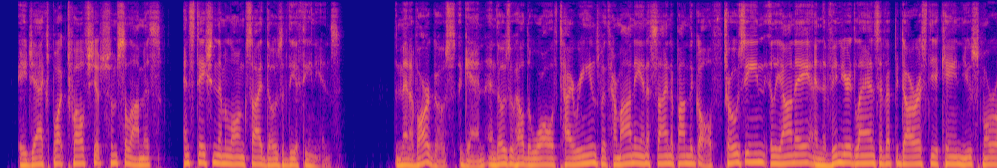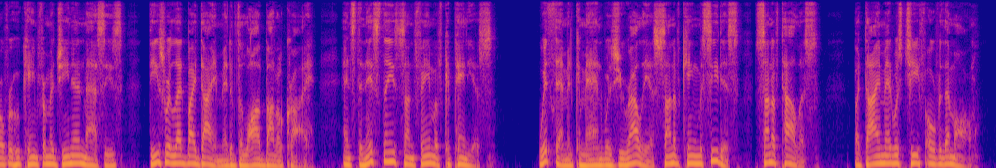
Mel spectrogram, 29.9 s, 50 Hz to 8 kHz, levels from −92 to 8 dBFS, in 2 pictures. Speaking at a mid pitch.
No: low, 120 Hz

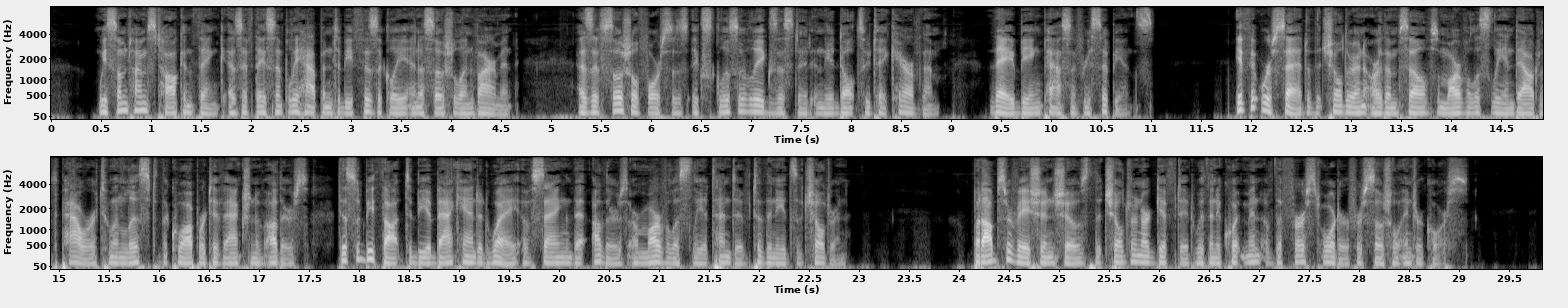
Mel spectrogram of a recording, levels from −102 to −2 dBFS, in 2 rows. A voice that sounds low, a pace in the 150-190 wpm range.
Yes: low, 105 Hz; average, 185 wpm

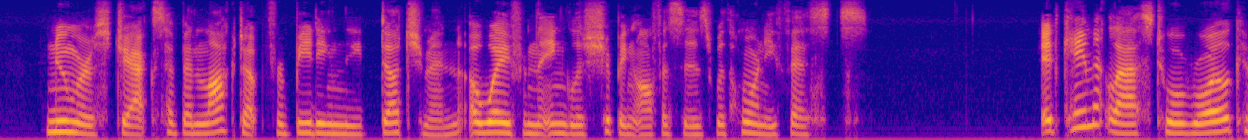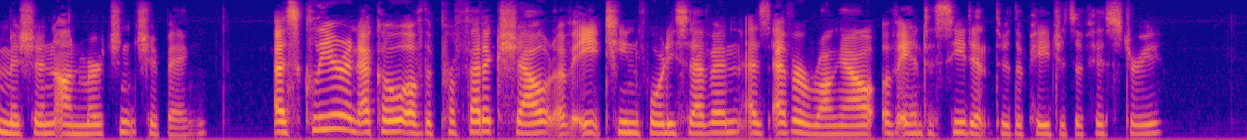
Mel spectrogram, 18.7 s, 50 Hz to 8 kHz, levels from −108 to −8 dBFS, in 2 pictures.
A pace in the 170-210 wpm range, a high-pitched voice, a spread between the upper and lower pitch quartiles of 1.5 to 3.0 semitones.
Yes: average, 175 wpm; high, 200 Hz; narrow, 2.6 semitones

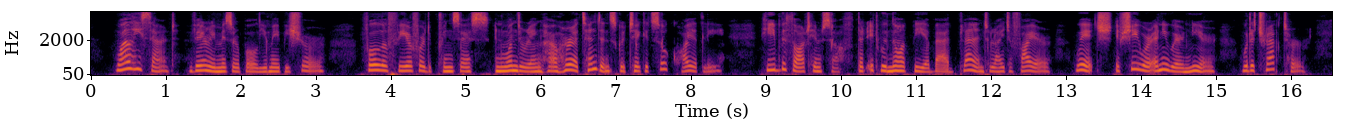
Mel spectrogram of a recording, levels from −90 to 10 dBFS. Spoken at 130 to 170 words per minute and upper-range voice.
No: average, 180 wpm; high, 205 Hz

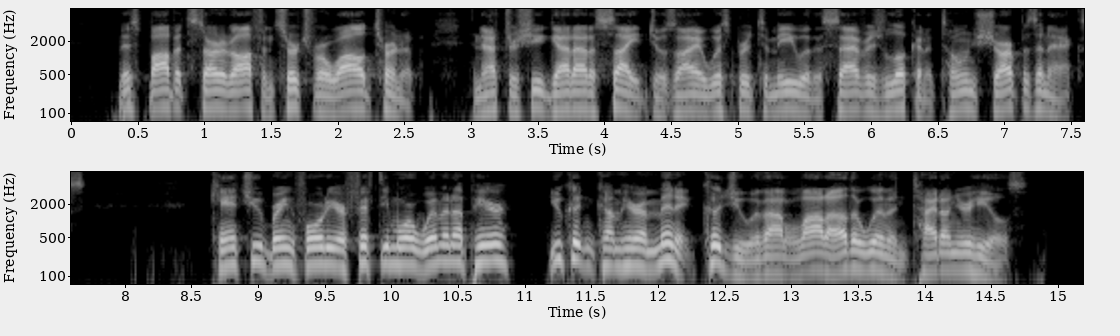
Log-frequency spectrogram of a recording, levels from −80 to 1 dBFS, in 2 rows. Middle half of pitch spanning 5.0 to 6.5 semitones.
Yes: wide, 5.5 semitones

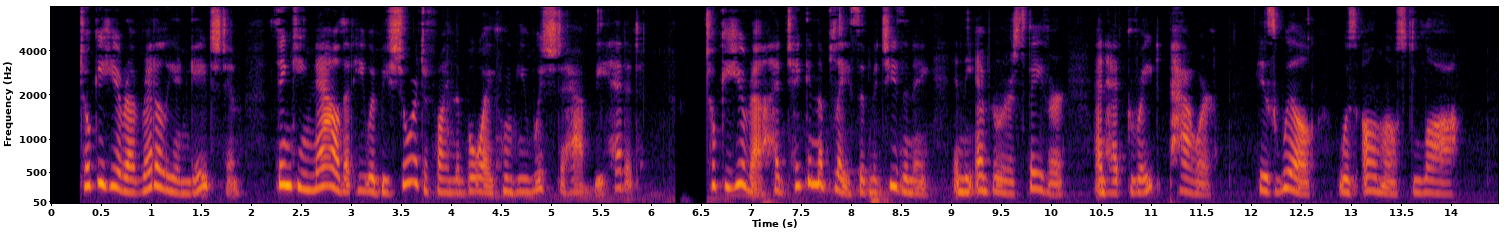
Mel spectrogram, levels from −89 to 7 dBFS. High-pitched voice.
Yes: high, 215 Hz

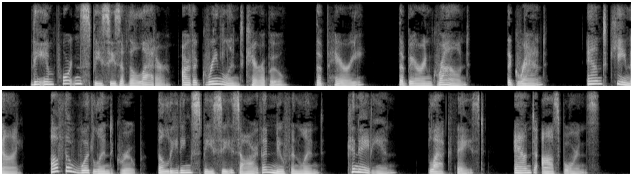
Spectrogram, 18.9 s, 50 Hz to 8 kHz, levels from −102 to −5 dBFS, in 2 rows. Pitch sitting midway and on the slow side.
Yes: medium, 170 Hz; slow, 110 wpm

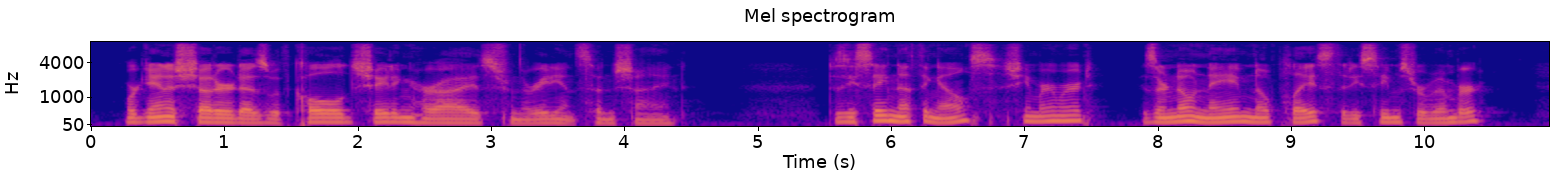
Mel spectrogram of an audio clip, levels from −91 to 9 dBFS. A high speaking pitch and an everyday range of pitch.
No: low, 110 Hz; average, 4.0 semitones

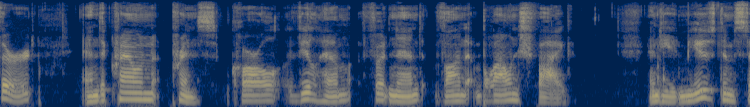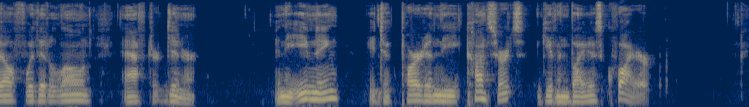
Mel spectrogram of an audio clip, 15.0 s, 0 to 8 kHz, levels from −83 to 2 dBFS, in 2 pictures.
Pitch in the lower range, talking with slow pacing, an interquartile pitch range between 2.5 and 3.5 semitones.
Yes: low, 115 Hz; slow, 125 wpm; average, 3.1 semitones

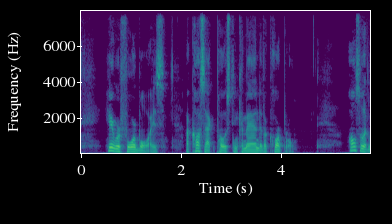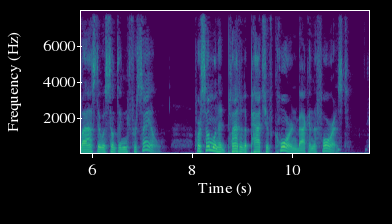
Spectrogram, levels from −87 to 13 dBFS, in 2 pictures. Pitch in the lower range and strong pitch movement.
Yes: low, 120 Hz; wide, 5.8 semitones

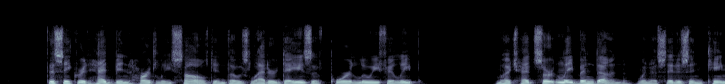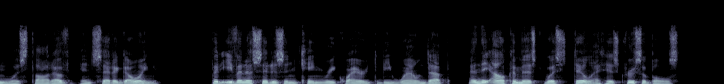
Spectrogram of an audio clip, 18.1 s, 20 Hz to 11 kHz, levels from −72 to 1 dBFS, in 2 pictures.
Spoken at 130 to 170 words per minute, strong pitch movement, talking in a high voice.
No: average, 155 wpm; wide, 6.2 semitones; low, 105 Hz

